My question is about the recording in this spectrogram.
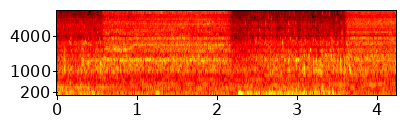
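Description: A diver breathing through a Kirby Morgan MK48 full-face mask's demand regulator underwater: a hiss of air drawn in, then a low bubbling of exhaled air, then a second hiss near the end. Background music plays underneath.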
